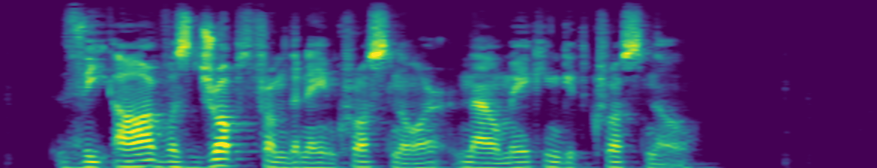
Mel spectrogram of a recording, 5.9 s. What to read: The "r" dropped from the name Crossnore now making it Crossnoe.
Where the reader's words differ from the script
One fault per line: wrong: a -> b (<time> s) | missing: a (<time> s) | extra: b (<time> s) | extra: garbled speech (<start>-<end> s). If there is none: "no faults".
extra: was (1.1 s)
